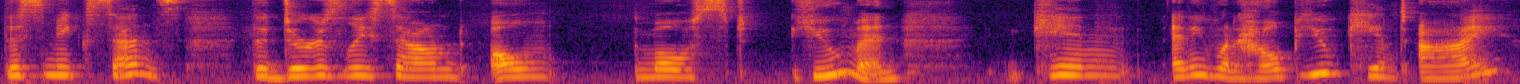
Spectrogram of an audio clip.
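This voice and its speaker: A woman's voice: a little high, slow pace, slightly rough, voice pushed up, heavily acted. A woman voicing a nervous, polite young boy wizard who talks awkwardly. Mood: earnest. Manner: nervous, polite, hushed at times.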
